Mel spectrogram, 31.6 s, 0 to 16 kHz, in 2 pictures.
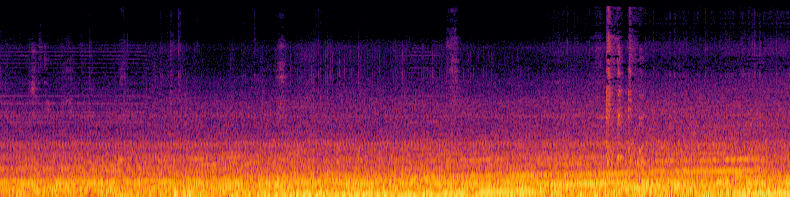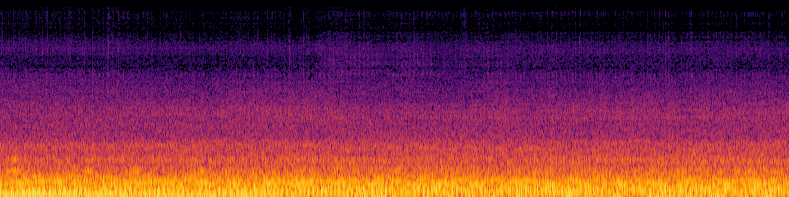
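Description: Inside a moving MAZ-103T trolleybus: a steady low hum and rumble of the running trolleybus, with a whine from the electric drive that rises in pitch over the first dozen seconds as it picks up speed. A few short clicks come about twelve seconds in.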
